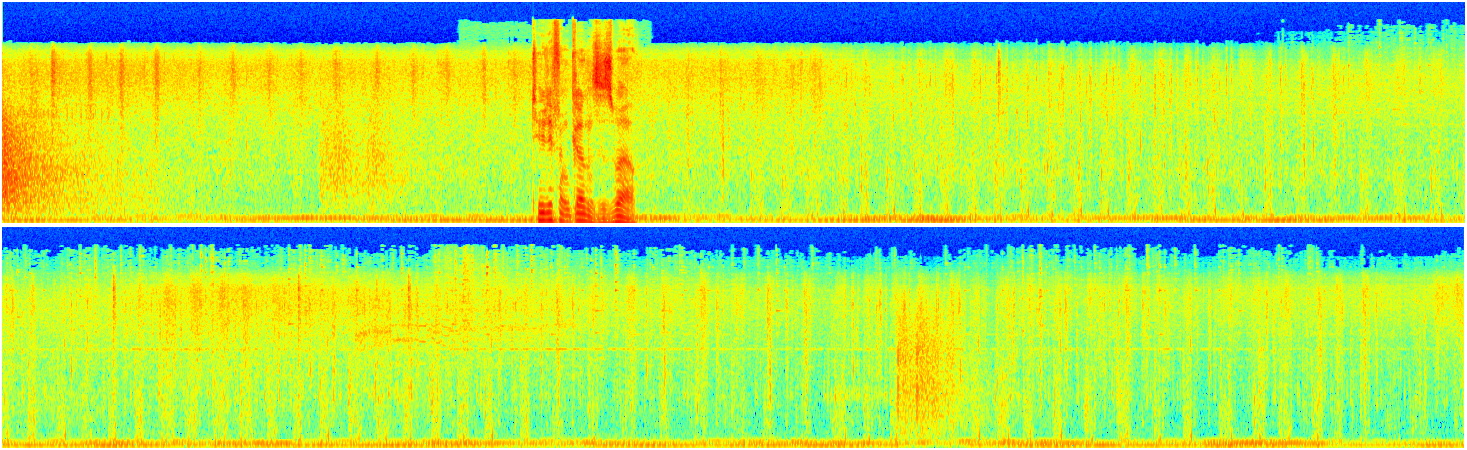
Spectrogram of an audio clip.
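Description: Footsteps swish steadily through tall grass and undergrowth.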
